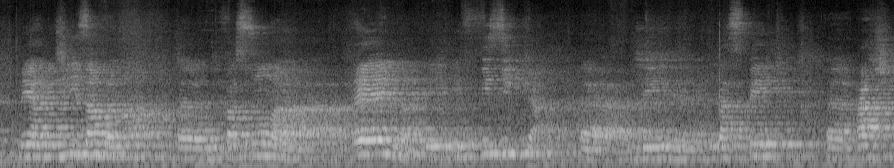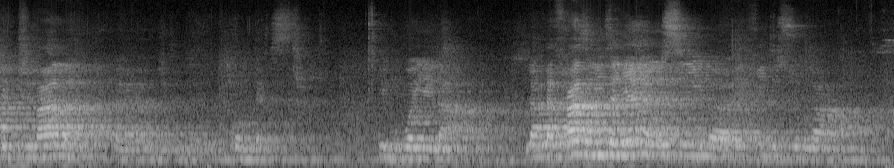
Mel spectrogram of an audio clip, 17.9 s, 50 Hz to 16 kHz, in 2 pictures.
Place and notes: {
  "title": "Castello di Rivoli, via Carlo Emanuele II, Rivoli TO, Italy - Reverb in the Castello di Rivoli",
  "date": "2015-03-18 13:36:00",
  "latitude": "45.07",
  "longitude": "7.51",
  "altitude": "424",
  "timezone": "Europe/Rome"
}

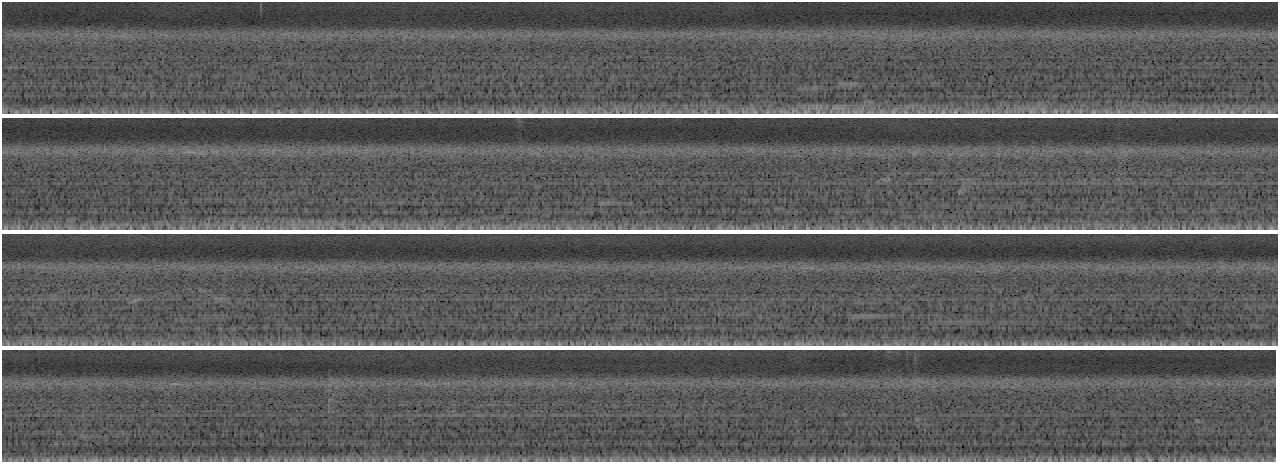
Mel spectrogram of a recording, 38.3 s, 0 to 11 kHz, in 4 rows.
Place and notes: {
  "title": "臺東航空站 (TTT), Taitung County - In the square",
  "date": "2014-10-06 10:33:00",
  "description": "In the square outside the airport",
  "latitude": "22.76",
  "longitude": "121.11",
  "altitude": "39",
  "timezone": "Asia/Taipei"
}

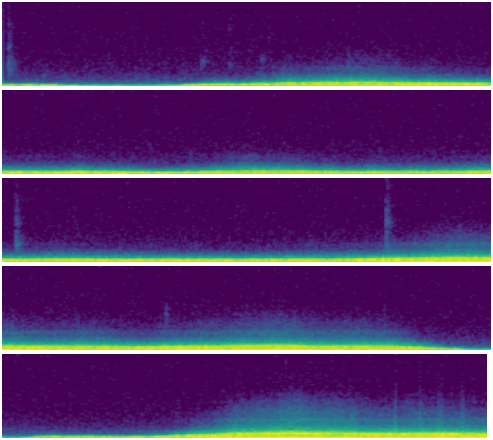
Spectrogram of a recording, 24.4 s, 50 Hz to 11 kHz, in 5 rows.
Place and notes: {
  "title": "Windy Hill district, wind in an air vent",
  "date": "2011-08-26 17:52:00",
  "latitude": "52.44",
  "longitude": "16.94",
  "altitude": "92",
  "timezone": "Europe/Warsaw"
}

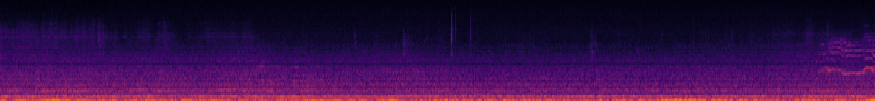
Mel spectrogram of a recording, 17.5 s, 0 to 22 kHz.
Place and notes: {
  "title": "traffic noise recorded inside a gully, Fürther Str., Nürnberg/Muggenhof",
  "date": "2011-04-13 15:38:00",
  "latitude": "49.46",
  "longitude": "11.04",
  "altitude": "304",
  "timezone": "Europe/Berlin"
}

